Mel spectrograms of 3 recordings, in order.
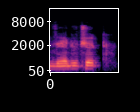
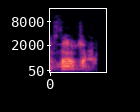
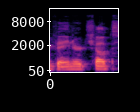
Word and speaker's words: Vaynerchuk: Gary Vanderchuk, I always say his name incorrectly. Vanderchuck. Yeah, Vaynerchuk?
